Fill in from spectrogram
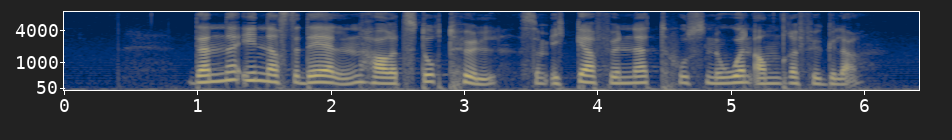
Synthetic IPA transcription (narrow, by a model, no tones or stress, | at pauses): d̪ɛnəʔɪnəʁst̪əd̪eːln̩hɑːʁɛt̪st̪uːʁt̪hʉl | sɔmʔɪkəæːʁfʉnət̪hʊsnuːənʔɑnd̪ʁəfʉːɡlə̰ʁ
